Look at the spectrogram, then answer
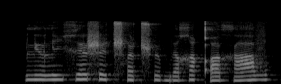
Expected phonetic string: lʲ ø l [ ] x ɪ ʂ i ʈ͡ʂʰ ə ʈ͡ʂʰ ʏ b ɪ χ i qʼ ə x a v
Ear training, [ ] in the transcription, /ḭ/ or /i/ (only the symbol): i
